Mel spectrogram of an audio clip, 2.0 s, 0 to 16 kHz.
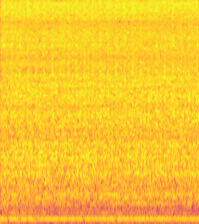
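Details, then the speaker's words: Morris Minor A-series engine, first start in 20–30 years after oil change and points: low lumpy idle with periodic stumble, running on three cylinders because a spark plug lead was not seated. "sounds all right missing a little bit on one i think that plug there's coming off uh hopefully that ain't quite on right"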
